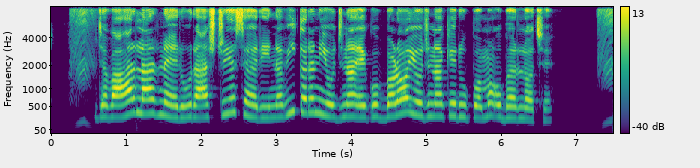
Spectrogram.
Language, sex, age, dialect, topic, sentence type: Maithili, female, 25-30, Angika, banking, statement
